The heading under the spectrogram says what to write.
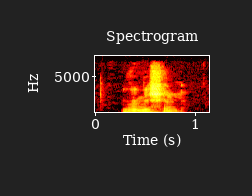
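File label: "remission", British English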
